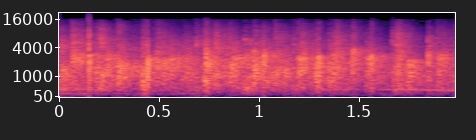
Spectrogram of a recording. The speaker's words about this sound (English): So you are so far ahead of most of the people in this country, and for that, we give you applause.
